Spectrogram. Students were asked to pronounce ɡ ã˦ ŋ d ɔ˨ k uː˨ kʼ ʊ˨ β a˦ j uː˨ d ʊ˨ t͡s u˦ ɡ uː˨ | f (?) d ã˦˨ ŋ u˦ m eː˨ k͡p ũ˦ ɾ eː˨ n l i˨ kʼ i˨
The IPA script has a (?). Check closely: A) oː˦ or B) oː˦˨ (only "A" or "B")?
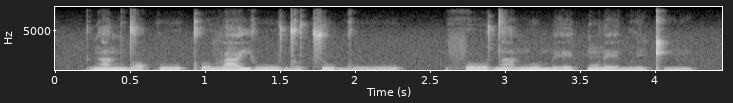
B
